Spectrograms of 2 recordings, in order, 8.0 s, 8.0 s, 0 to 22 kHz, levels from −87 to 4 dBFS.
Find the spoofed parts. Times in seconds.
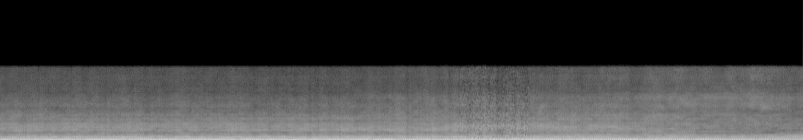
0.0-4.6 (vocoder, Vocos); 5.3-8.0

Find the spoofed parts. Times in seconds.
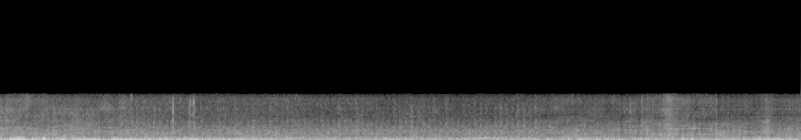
0.0-1.2 (codec, SNAC); 5.4-8.0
